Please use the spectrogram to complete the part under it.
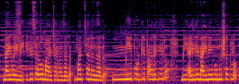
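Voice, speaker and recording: Cartoon role: a man voicing a pleading, lovesick young villager, rapid-fire delivery, muffled track with music underneath. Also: fairly high pitch, level tone, lightly acted. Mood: tearful. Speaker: cartoon character. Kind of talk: cartoon family drama dubbing.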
